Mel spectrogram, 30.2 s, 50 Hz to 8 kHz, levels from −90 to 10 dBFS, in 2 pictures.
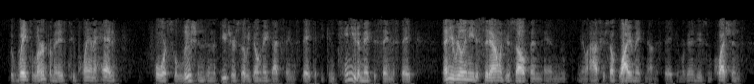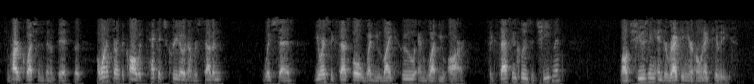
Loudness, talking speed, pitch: -28 LUFS, 195 wpm, 120 Hz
